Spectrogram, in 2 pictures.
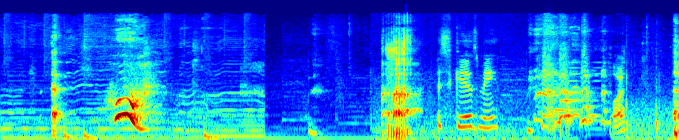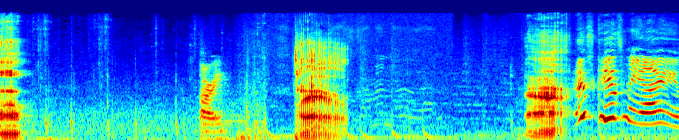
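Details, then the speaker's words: Several loud voiced belches from different women streamers, with brief talk, laughter and faint music behind; burping compilation. "sorry, but that's a lady burp."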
